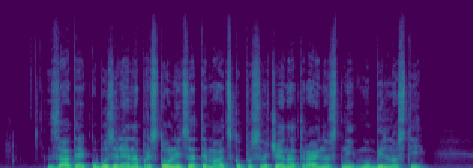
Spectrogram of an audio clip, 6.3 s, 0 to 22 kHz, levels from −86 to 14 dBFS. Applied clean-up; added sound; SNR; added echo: none; none; none; none.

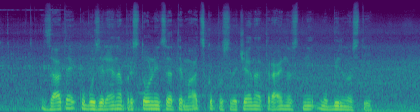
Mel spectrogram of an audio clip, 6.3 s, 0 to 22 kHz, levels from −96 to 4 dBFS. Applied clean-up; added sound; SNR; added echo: none; Church bell / Traffic noise, roadway noise; 16 dB; none.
